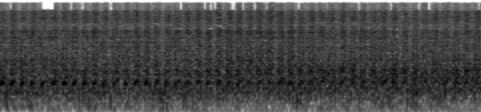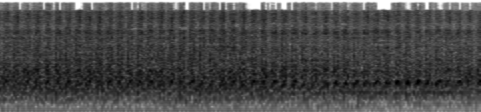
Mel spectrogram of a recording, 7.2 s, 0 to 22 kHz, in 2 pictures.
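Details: VW 2.0 TDI diesel, engine code CFHD: sporadic steady clatter around three beats per second, tractor-like rattle over the running engine; source unknown.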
